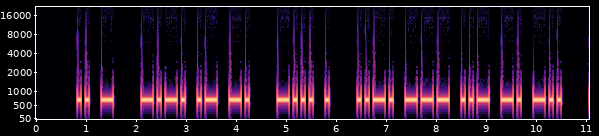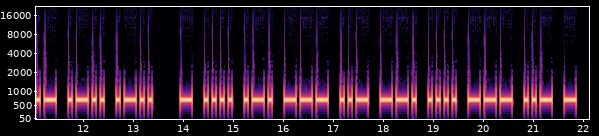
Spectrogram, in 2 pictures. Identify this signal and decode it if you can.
Morse code, heard as a keyed tone, about 15 wpm, 700 Hz. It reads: IT CAN BE FOUND ALL THROUGHOUT
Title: Sentences from Top 1000 Words - Review Part 5 - 15wpm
